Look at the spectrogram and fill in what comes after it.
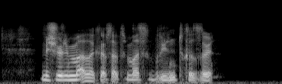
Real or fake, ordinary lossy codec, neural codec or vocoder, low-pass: fake; AAC, 48 kbps; autoencoder, 22.05 kHz, a latent of 192 numbers a frame, VITS, trained on many speakers; 7.2 kHz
